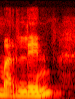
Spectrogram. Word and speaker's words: Marlene: Hoy me acompaña, hoy me acompaña Marlene se escribe Marlene, pero es Marlene, Marlene Ramírez.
